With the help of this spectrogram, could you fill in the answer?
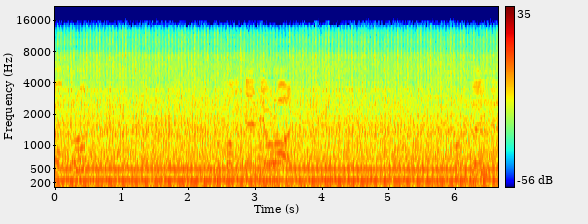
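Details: Old Masport mower, about 35-40 years old, sitting unstarted about six years, fresh oil and fuel added: constant, even drone with no surging, misfires or knocks; running healthy.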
